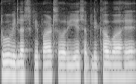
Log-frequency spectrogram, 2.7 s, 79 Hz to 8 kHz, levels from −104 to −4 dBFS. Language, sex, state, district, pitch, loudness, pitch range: Hindi, male, Rajasthan, Bikaner, 120 Hz, -18 LUFS, 115-125 Hz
